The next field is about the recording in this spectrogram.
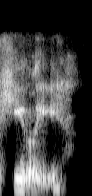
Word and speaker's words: Healy: E-V-A-N? – Evan, E-V-A-N, H-E-A-L-Y, Healy. Okay. Yeah, Evan Healy.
